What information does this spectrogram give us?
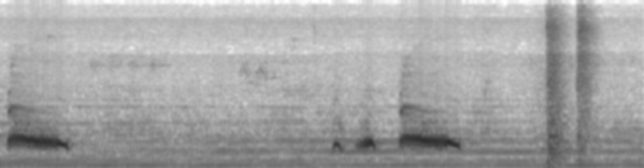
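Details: Spotted dove calling to challenge a rival, a call used to lure birds for trapping; low soft cooing phrases, one long coo, two short notes and another long coo, followed by a brief clatter.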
